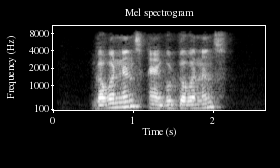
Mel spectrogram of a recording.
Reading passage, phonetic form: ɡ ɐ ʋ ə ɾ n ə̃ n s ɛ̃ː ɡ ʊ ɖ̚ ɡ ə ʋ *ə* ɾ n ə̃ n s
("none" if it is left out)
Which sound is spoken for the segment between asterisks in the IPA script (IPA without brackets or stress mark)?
ə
